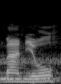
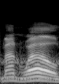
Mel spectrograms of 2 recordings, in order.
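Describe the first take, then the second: First: The name sounds like the word 'manual'. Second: The name does not sound like 'manual'. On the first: The speaker calls it wrong. "not Manual" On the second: The speaker calls it right. "It's Manuel"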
